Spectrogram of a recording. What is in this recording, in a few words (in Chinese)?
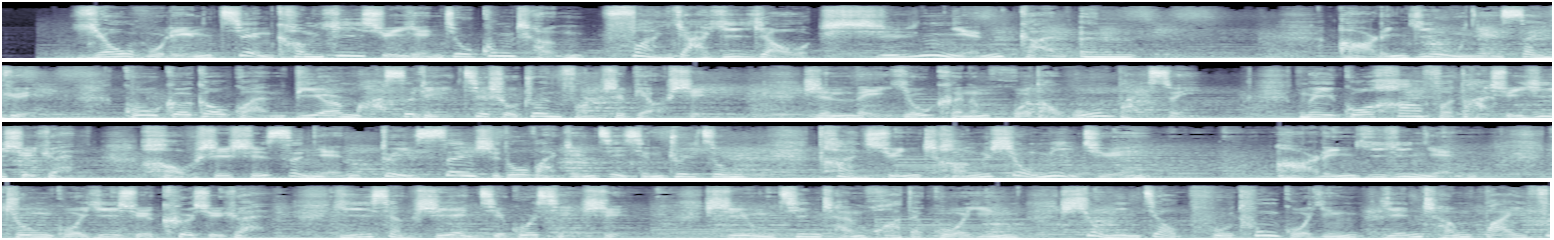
宣传片 企业 激情, 男; 金蝉花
